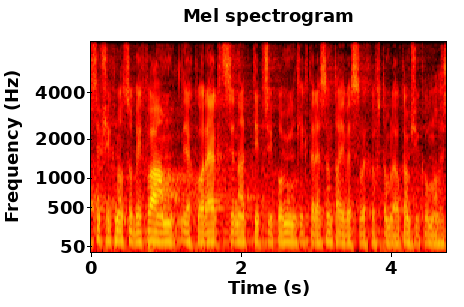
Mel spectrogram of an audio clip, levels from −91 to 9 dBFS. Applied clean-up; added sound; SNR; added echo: none; Keyboard (musical); 18 dB; none.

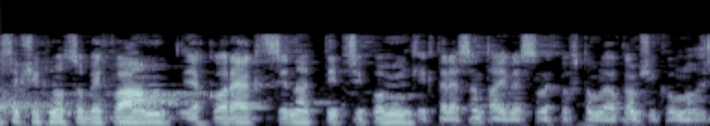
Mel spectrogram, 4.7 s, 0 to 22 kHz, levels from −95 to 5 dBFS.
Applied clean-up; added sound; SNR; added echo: classical method Wiener filter.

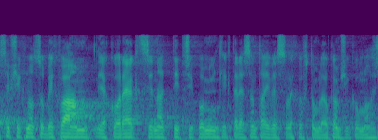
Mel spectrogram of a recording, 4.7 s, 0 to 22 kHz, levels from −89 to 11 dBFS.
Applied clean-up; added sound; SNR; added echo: none; none; none; none.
